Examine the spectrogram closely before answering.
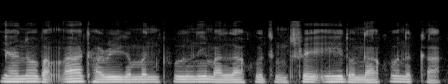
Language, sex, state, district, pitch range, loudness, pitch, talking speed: Garo, male, Meghalaya, West Garo Hills, 110-125 Hz, -17 LUFS, 115 Hz, 105 wpm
